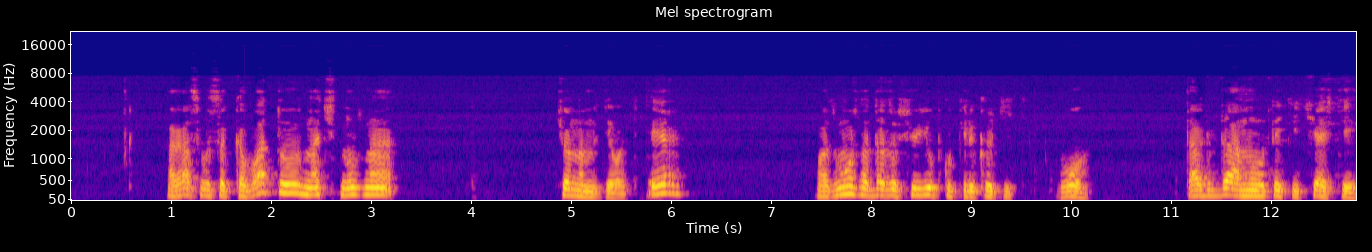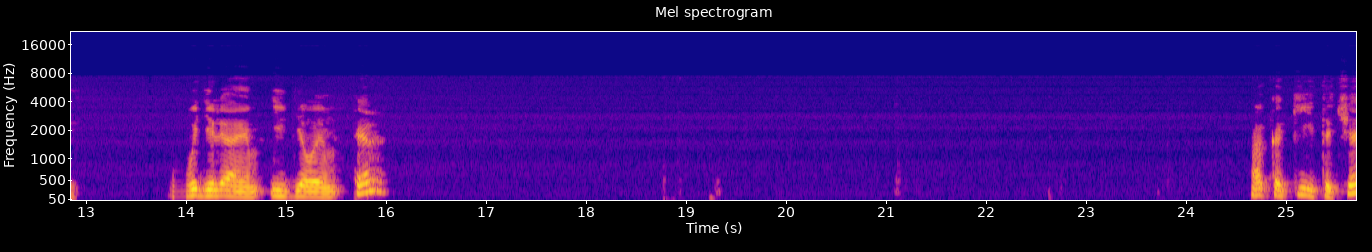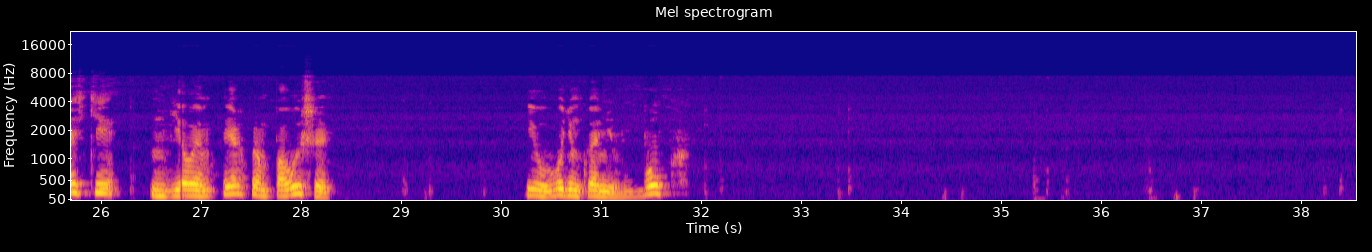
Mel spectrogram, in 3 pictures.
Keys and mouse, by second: 1.5 click, 2.7 click, 3.3 middle click, 6.0 r, 11.4-13.4 drag, 16.7 r, 19.4-21.3 middle drag, 22.8 click, 24.9 click, 25.4-26.4 middle drag, 27.0 r, 28.3 middle click, 29.5 middle click, 30.5 r, 33.5 click, 34.5 r, 35.8 middle click, 37.0 r.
